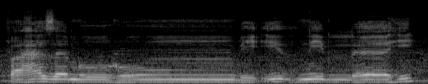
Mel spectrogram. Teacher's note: فا زبر فا، ہا زبر ہا، زا زبر زا، فہذا، میم واو پیش مو، واو مدہ ہے، میم کو ایک الف کے برابر لمبا کریں گے، ہا میم پیش ہم، فہزموہم۔ میم ساکن کے بعد چونکہ با ہے اس لیے اس میم میں غنہ کریں گے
